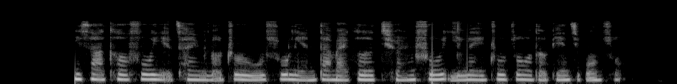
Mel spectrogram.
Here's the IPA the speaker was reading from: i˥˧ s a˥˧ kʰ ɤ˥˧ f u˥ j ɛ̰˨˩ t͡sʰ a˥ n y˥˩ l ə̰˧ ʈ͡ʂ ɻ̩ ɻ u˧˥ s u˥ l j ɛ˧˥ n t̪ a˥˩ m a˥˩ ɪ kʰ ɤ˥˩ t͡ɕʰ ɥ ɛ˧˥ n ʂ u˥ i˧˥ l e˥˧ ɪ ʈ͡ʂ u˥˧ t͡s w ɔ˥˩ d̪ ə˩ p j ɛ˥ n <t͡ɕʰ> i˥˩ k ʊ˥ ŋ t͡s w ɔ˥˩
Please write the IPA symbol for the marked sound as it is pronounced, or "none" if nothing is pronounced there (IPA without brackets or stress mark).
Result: t͡ɕ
